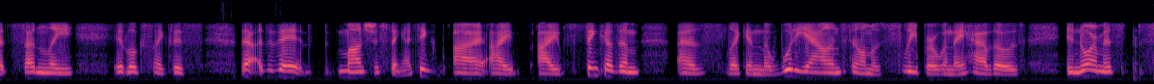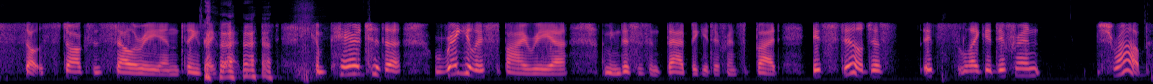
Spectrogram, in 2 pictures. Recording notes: your useful phone calls!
